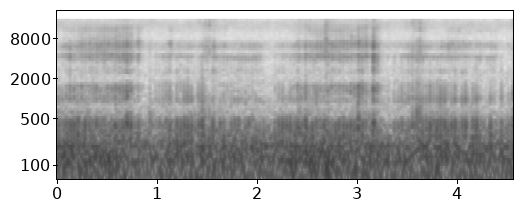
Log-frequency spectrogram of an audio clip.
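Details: Domestic cat purring steadily while relaxed and kneading indoors; a continuous low rumbling purr fills the recording with faint soft clicks and rustles above it.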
